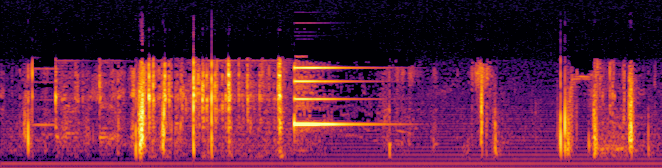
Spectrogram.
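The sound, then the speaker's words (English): Electronic beeping in an elevator as its buttons are clicked: a flurry of quick clicks and short tones, then one loud, ringing beep that fades slowly, followed by a few fainter bursts. “What's all that beeping? Beep, beep, beep. Make it quit.”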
